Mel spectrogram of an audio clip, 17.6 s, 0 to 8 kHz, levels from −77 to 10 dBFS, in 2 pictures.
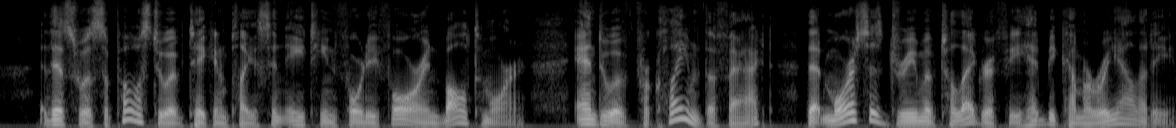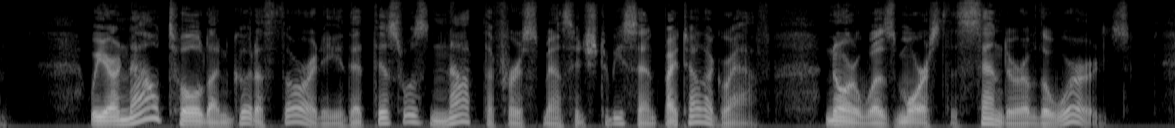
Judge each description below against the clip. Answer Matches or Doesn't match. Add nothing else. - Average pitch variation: Doesn't match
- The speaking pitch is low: Matches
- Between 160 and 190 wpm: Matches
